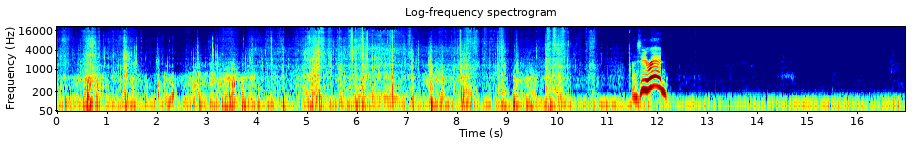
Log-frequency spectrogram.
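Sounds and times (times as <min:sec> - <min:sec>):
person crawling rustling and scraping: 0:00.0 - 0:11.6
steady low rumble: 0:12.3 - 0:16.9.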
